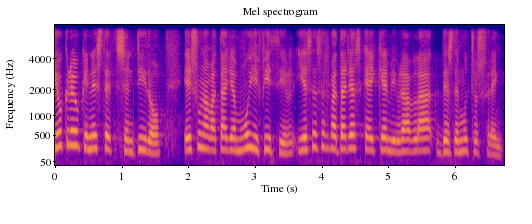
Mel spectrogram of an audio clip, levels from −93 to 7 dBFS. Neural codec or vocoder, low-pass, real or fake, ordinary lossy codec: codec, 24 kHz, 0.9 kbps, WavTokenizer, small release; 7.2 kHz; fake; none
